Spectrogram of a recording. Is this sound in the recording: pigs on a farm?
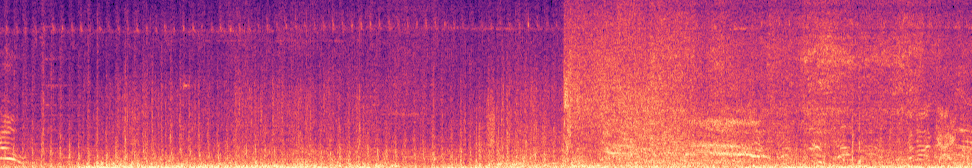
no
